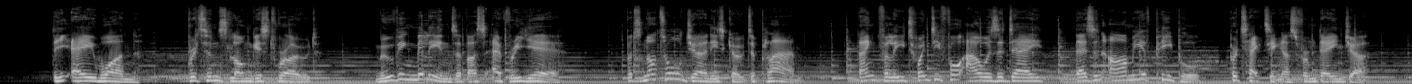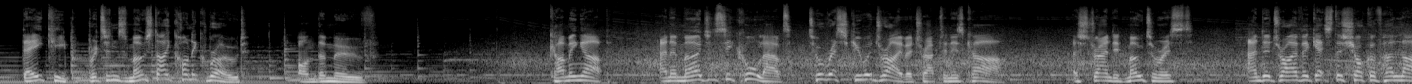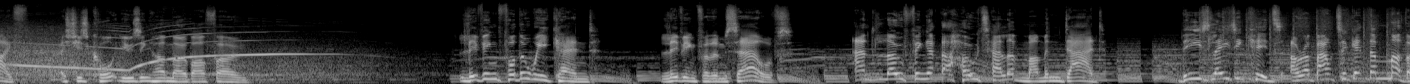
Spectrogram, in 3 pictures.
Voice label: Documentary

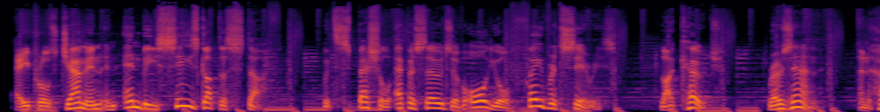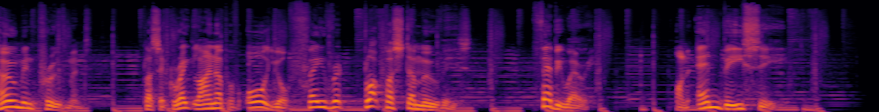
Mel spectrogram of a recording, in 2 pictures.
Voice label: with Music; NBC

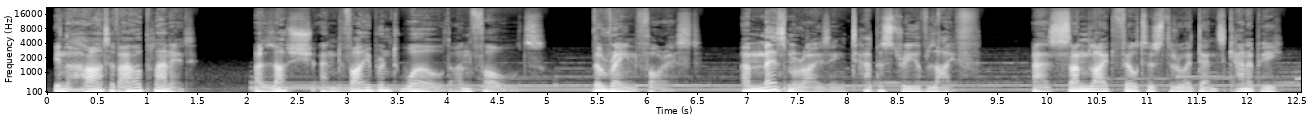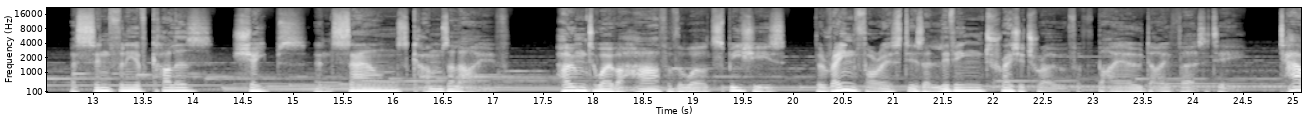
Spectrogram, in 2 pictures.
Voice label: Narration

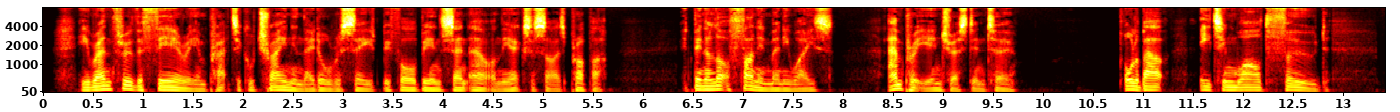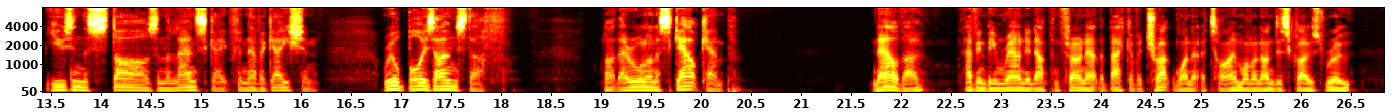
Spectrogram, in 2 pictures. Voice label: Narration

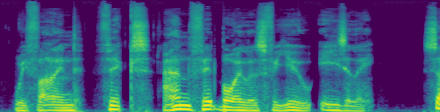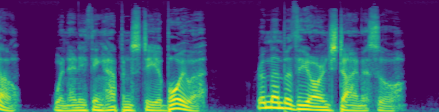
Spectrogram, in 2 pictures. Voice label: Engineering TVC, Strong, Assured, Direct

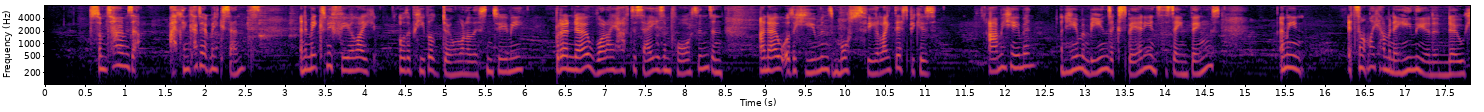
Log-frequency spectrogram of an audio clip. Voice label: Monologue Heightened Liverpool

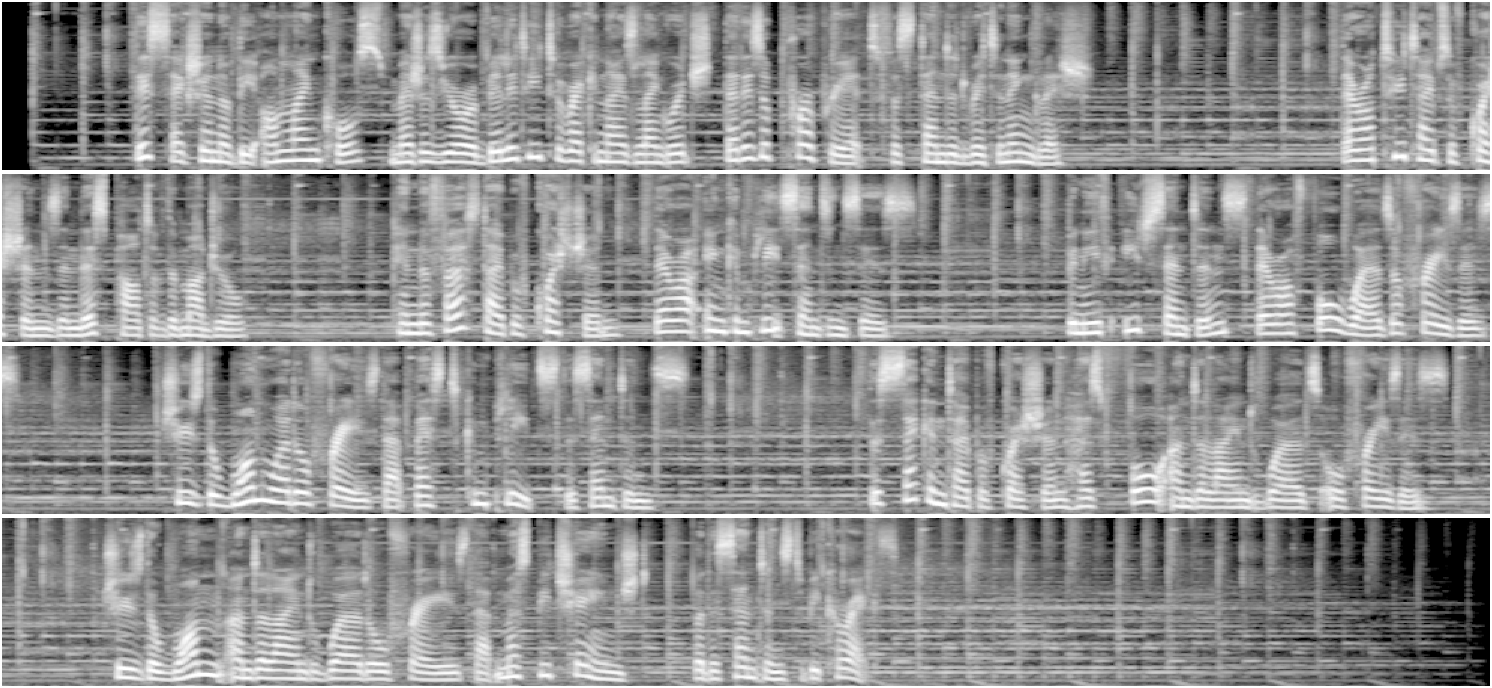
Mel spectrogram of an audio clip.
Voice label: eLearning

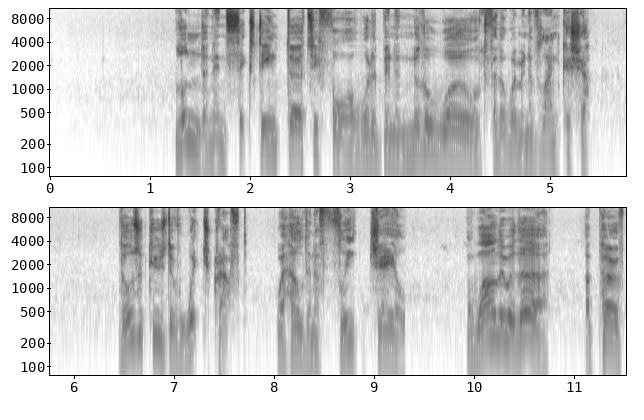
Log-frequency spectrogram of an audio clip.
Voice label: Documentary Northern Witches

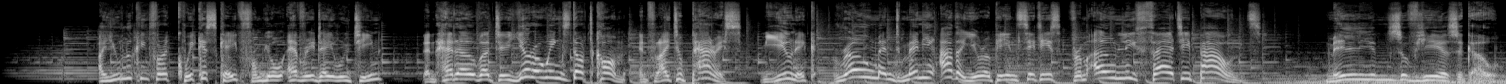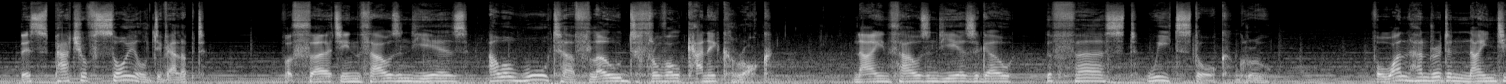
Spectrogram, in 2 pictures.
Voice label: Commercial English

